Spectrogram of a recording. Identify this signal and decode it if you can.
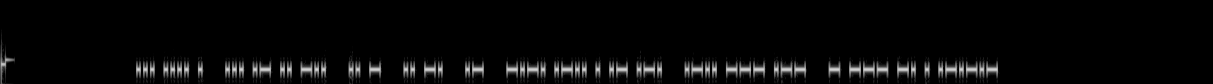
Morse code, heard as a keyed tone, about 36 wpm, 700 Hz. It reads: SHE SAID IT IN A CLEAR LOW TONE.
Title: Sentences from Top 1600 Words 35wpm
